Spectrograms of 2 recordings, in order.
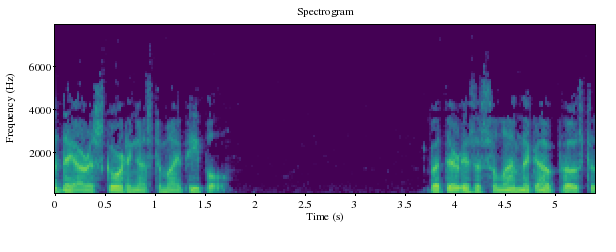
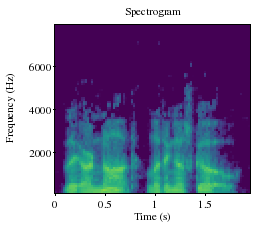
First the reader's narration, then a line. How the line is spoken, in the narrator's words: Lorana said sharply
